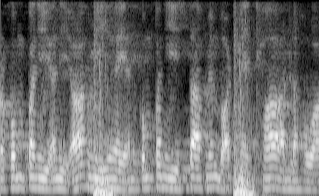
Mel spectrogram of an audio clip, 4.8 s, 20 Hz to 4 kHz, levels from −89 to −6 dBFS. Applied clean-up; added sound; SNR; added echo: none; Explosion; 3 dB; reverberation time 2.1 s.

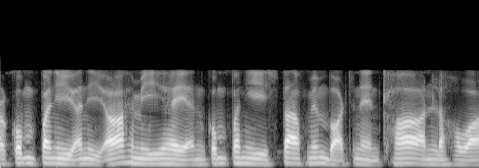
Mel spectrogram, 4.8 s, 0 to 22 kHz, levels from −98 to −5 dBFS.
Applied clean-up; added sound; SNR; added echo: none; none; none; none.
